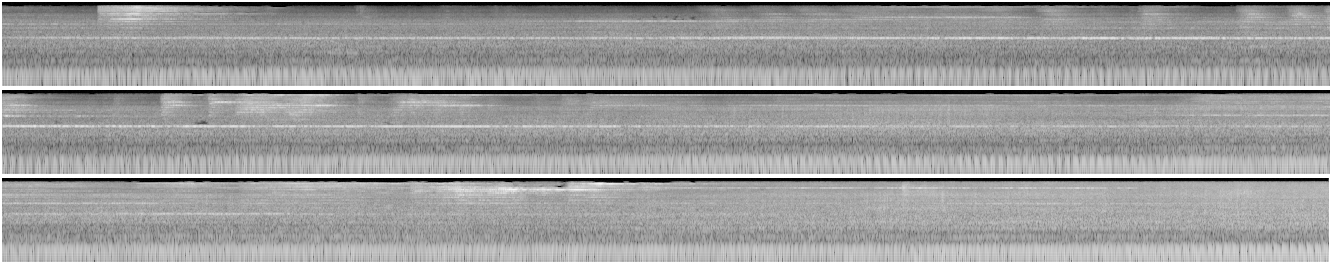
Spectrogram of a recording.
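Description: Train rolling past, its steel wheels squealing against the rails in a long high steady tone, with shorter higher squeals, over a steady low rumble of the train. The main squeal fades out about two-thirds of the way through, and the rumble grows a little louder near the end.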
